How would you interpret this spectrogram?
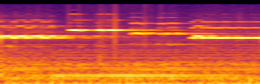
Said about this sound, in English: Sharon, do you hear that skylark?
